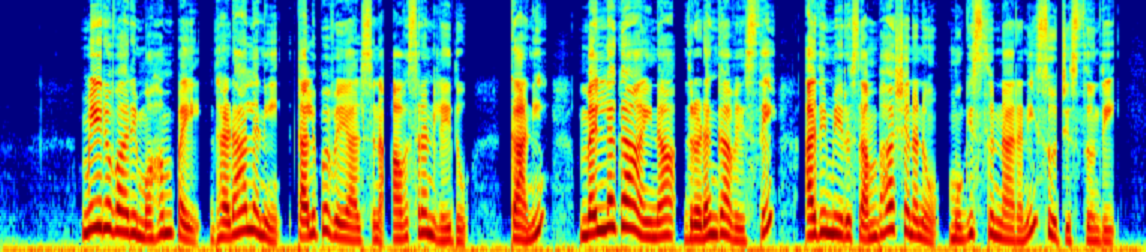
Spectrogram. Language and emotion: Telugu, neutral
